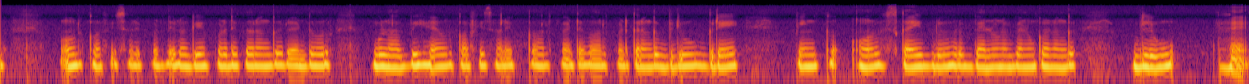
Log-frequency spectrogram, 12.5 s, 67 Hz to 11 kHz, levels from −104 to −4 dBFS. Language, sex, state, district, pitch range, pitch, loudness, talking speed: Hindi, female, Bihar, Gopalganj, 195-210 Hz, 205 Hz, -23 LUFS, 175 wpm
